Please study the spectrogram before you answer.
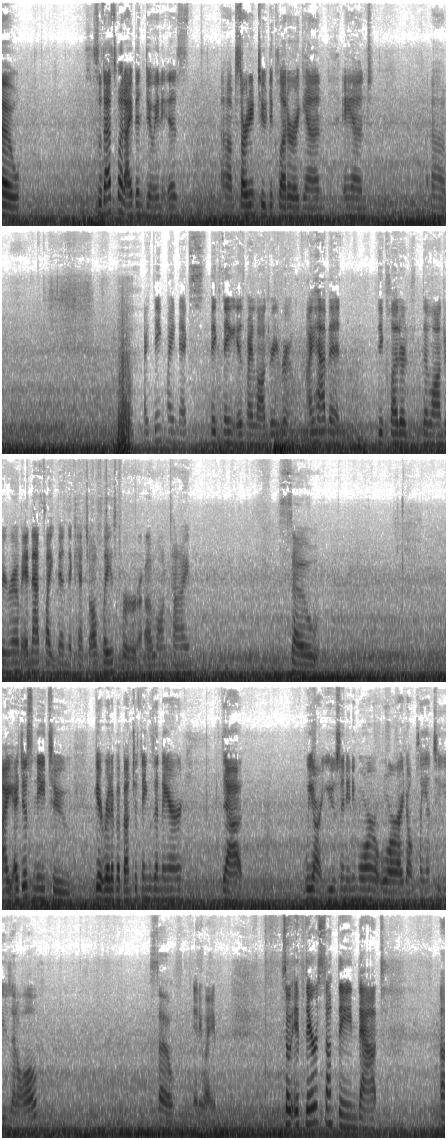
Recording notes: Please ignore the background noise I was driving home and decided to utilize my time alone.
